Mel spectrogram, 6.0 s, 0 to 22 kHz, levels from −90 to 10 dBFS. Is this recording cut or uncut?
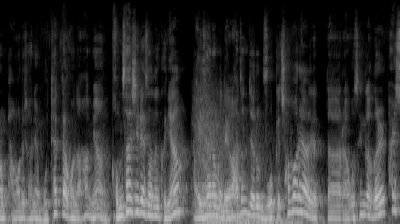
uncut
